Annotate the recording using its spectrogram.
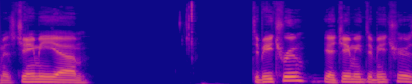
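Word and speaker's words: Demetriou: Yeah, Jamie Dimitru is how you say his name.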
